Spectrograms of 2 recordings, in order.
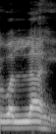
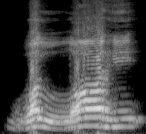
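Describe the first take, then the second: First: The L is pronounced light and thin. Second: The L is pronounced heavy and thick. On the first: The speaker calls it wrong. "Don't say wallahi" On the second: The speaker calls it right.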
